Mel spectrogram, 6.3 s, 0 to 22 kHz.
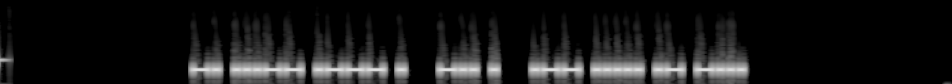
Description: Morse code, heard as a keyed tone, about 36 wpm, 700 Hz. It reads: N3JE DE W5AB
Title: USA Callsign DE Callsign - 4 Characters - 35wpm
